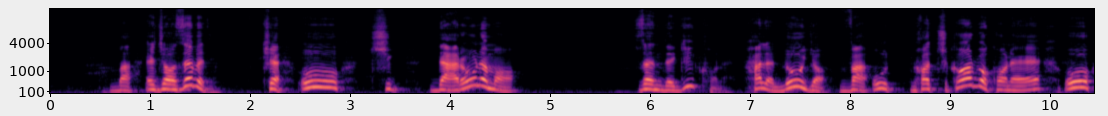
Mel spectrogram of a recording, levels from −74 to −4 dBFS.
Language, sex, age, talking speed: Persian, male, 50-69, 90 wpm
